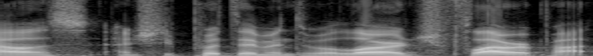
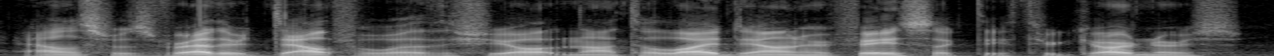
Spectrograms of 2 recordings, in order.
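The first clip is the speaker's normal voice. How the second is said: ordinary delivery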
